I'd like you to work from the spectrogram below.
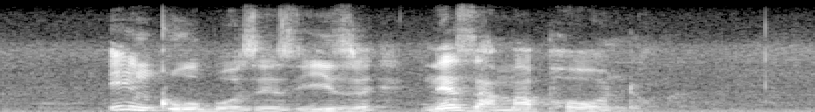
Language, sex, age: Xhosa, male, 21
